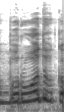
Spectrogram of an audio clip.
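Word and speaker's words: бородавка: окрім знову нашого бородовка бородовка у нас особлива має наголос на другому складі усе інше все що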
